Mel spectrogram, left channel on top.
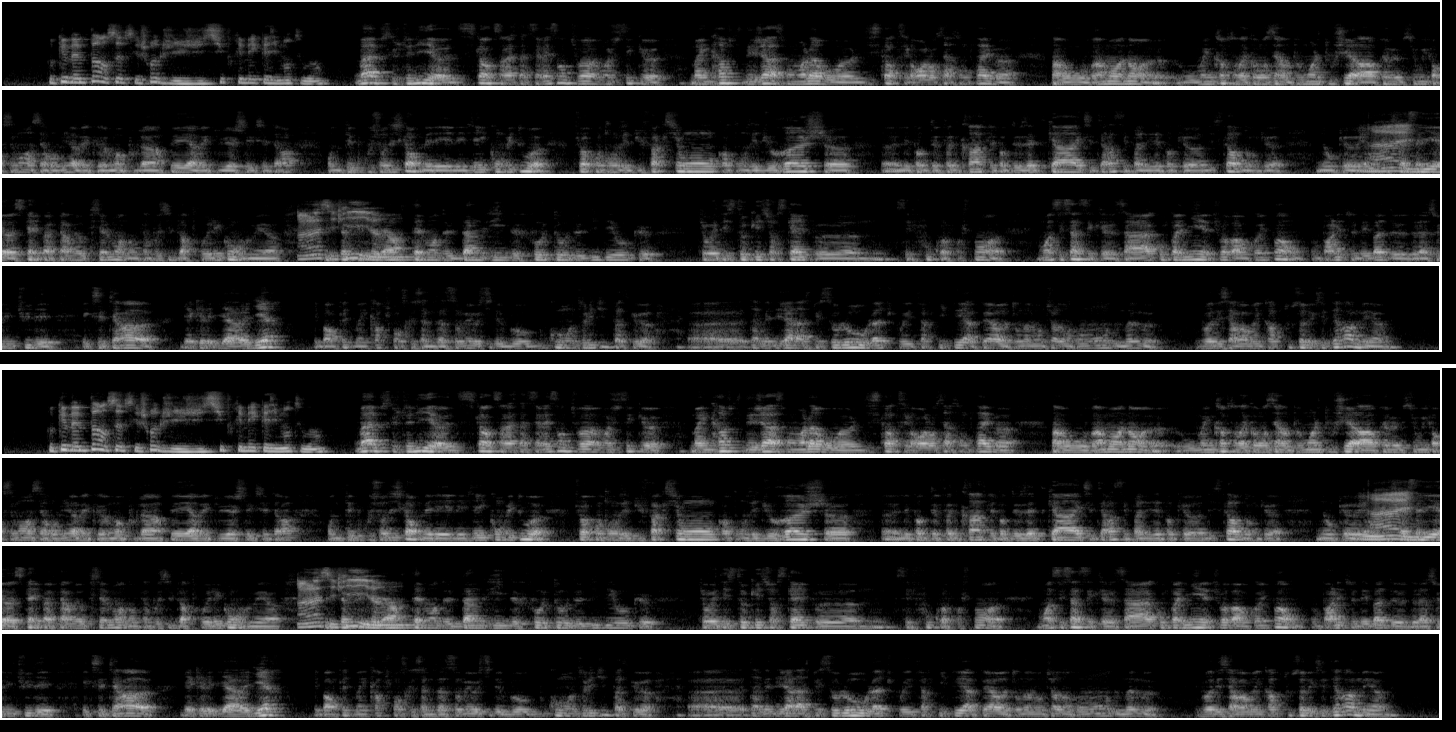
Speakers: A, on the right; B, in the centre.
A: Quoique même pas en soi, parce que je crois que j'ai j'ai supprimé quasiment tout. Hein.
B: Bah, parce que je te dis, euh, Discord, ça reste assez récent, tu vois. Moi, je sais que Minecraft, déjà, à ce moment-là où euh, le Discord s'est vraiment lancé à son prime, euh, enfin, où vraiment, non, euh, où Minecraft, on a commencé à un peu moins le toucher. Alors après, même si oui, forcément, c'est revenu avec euh, moi, Poudlard RP, avec l'UHC, etc. On était beaucoup sur Discord, mais les, les vieilles convs et tout, euh, tu vois, quand on faisait du Faction, quand on faisait du Rush, euh, euh, l'époque de Funcraft, l'époque de ZK, etc., c'est pas des époques euh, Discord, donc... euh, donc, euh, et en
A: Ah
B: plus,
A: ouais.
B: là, ça y est, euh, Skype a fermé officiellement, donc impossible de retrouver les convs, mais... euh,
A: Ah
B: c'est
A: là, c'est
B: sûr
A: fini,
B: qu'il doit
A: là.
B: y avoir tellement de dingueries, de photos, de vidéos que, qui ont été stockées sur Skype. euh, c'est fou, quoi. Franchement, euh, moi, c'est ça, c'est que ça a accompagné, tu vois, bah, encore une fois, on, on parlait de ce débat de, de la solitude, et, etc. euh, il y a, quel- il y a hier. Et bah en fait, Minecraft, je pense que ça nous a sauvé aussi de beau- beaucoup moins de solitude parce que euh, t'avais déjà l'aspect solo où là, tu pouvais te faire kiffer à faire euh, ton aventure dans ton monde ou même, euh, je vois des serveurs Minecraft tout seul, etc. Mais, euh,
